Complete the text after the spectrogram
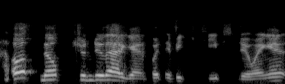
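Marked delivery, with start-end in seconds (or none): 0.1-1.5 higher, mock-sheepish retreat; lightly acted oops moment; imagined backing off. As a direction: act out catching your own mistake. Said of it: "if he was earnestly joking around, he'd be like".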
